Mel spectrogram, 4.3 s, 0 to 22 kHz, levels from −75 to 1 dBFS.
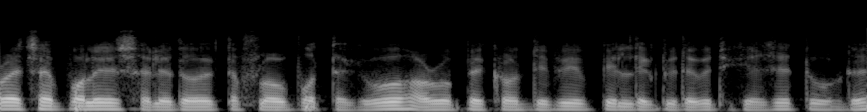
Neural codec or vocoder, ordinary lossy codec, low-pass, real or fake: none; Opus, 32 kbps; 7.2 kHz; real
